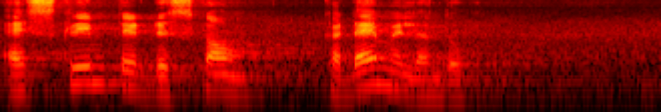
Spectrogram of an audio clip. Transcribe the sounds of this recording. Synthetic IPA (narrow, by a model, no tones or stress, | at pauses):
ɛ̃ːskɾiːmt̪eɖɪskaːʊ̃ɳʈkɐɗaːɪ̃mɪ̃lə̃nd̪oː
